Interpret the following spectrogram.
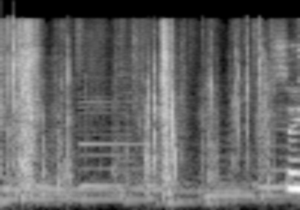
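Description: A paper envelope being torn and crinkled open by hand, in several short rustles, over background music.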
